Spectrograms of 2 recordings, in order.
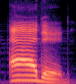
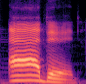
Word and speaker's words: added: pasado simple se dice added added escuchen de nuevo y fíjense cómo pronuncio la terminación e d added added la pronuncio como una ID veamos otro ejemplo para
